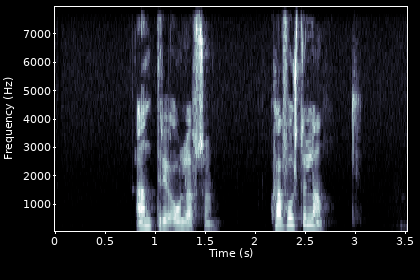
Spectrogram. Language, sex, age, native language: Icelandic, female, 50-59, Icelandic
